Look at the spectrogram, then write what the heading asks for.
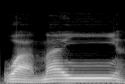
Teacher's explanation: bunyi nun sukun dimasukkan ke huruf ya Sehingga dibaca wamai seperti itu kemudian diunahkan atau didengungkan jadi suaranya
